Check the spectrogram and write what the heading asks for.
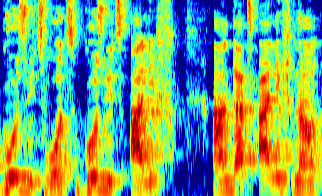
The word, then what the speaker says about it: alif: i al if so the English equivalent of alif is something like father when you say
